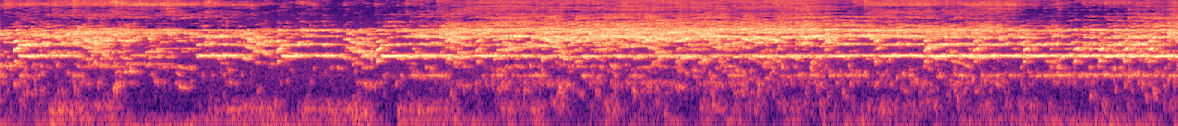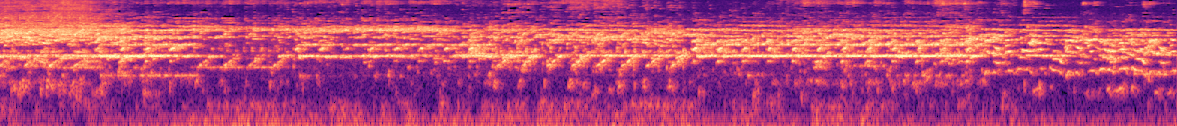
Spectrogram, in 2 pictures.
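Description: Loud DJ dance music played through a large outdoor DJ sound system, with heavy bass and a high held synth tone through much of it.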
